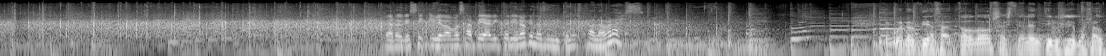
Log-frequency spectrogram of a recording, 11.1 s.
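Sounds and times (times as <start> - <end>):
applause: 0.0 - 7.7
speech: 3.8 - 6.8, 9.0 - 11.0.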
